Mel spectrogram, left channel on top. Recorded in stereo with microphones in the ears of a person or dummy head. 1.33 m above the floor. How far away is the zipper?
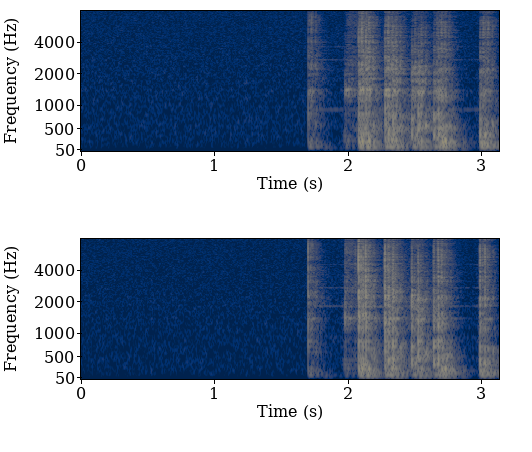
About 2.5 m.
